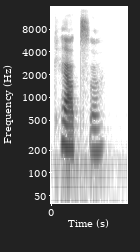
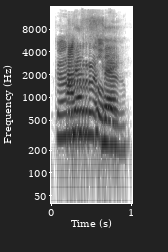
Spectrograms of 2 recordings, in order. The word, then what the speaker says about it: Kerze: How do you say, like, candle? – Kerze. – Kerze. – A candle. – That's like Katzel. – Kerzel. Kerzel. Kerzel. – No. – That was like not even. – Netzel? – Kerze.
